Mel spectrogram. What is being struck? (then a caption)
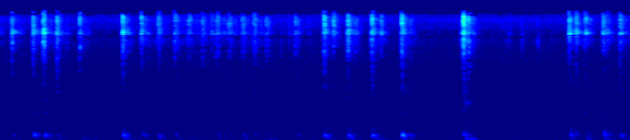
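Plastic laptop keyboard. Fingertips type and press keys on a black plastic laptop keyboard, giving soft, dull key thuds with a faint bright click on top. The quiet taps come in irregular bursts with short pauses between them, and each one dies away almost at once.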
